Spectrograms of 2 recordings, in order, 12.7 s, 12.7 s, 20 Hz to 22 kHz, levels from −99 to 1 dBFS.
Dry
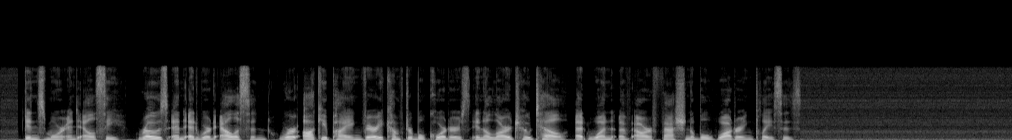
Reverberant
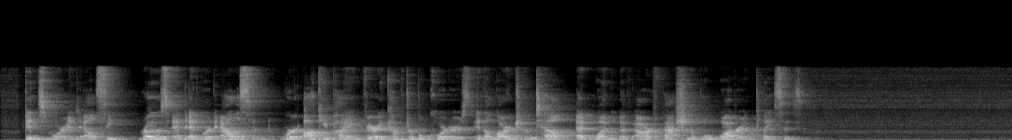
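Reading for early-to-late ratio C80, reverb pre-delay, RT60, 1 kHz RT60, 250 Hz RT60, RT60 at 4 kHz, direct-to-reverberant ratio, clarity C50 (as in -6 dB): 9.5 dB, 3 ms, 1.1 s, 1.1 s, 0.95 s, 1.0 s, -6.5 dB, 7.5 dB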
